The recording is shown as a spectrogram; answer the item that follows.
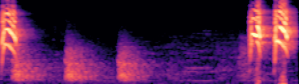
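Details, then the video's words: Parrot with a single harsh screech at the start and two sharp squawks at the end, separated by soft, muffled scratchy sounds and near silence. "Parrot Chirping Sounds | Natural Parrot Sounds | Parrot Calling Sounds"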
